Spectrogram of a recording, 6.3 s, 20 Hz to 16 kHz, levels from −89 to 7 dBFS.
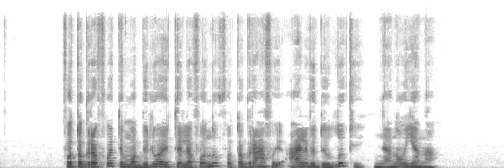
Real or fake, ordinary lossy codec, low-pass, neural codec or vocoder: real; AAC, 64 kbps; 14.4 kHz; none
